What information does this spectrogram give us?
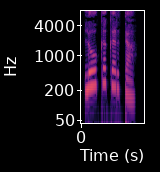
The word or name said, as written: ಲೋಕಕರ್ತ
